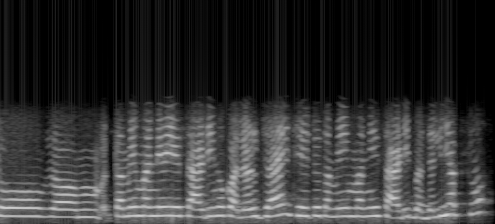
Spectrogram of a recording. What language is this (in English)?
Gujarati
